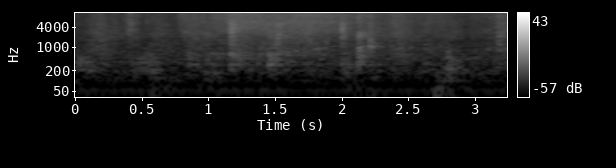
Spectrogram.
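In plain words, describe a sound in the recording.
Thin fabric scarves rustle as they are lifted and dragged away.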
